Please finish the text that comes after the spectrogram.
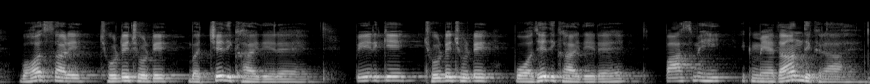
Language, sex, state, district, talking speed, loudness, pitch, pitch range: Hindi, male, Bihar, Kishanganj, 165 wpm, -19 LUFS, 145 Hz, 130-170 Hz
